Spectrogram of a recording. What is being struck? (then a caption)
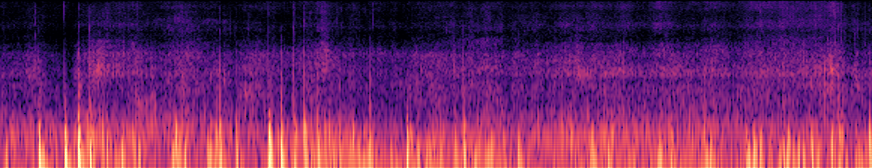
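Plastic bubble wrap envelope. A flat blue plastic bubble wrap envelope with air-filled bubbles is tapped by the long painted nails of both hands. The taps come as soft, dull, low thuds in an irregular rhythm, with a few louder clusters early on and quieter, closely spaced taps after that.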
